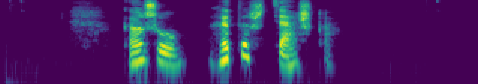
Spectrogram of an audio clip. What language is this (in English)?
Belarusian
